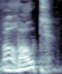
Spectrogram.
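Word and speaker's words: Vogt: way more normal and Steven vo I think is how vot that's how you pronounce his name the old catcher this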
